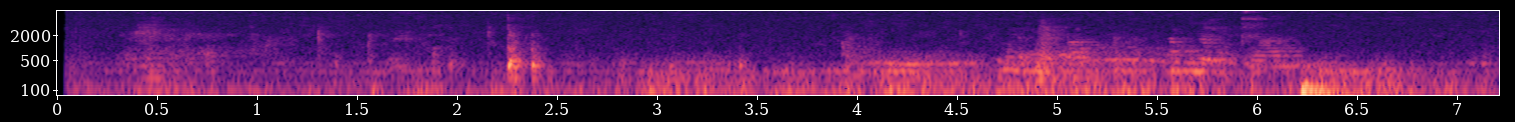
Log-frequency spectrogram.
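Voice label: "bicycle", spoken word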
